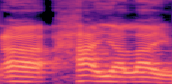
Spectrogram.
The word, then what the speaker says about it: jai alai: It's a Jai Alai League. Oh yeah. Did I say that right? Yeah. I don't even know how to pronounce the word, to be honest. We call it hayalai, right?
